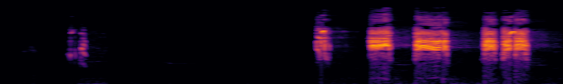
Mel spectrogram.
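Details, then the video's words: Black francolin calling: a faint rasp, a pause, then a rapid series of loud, harsh, buzzy notes ending in a doubled grating burst, against a quiet background. "black tater ki 🔥 voice masti wali"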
